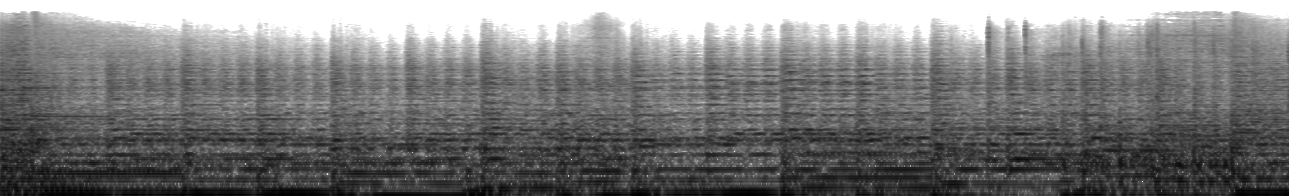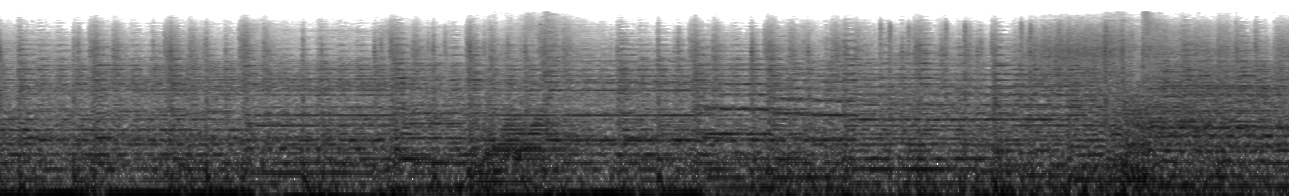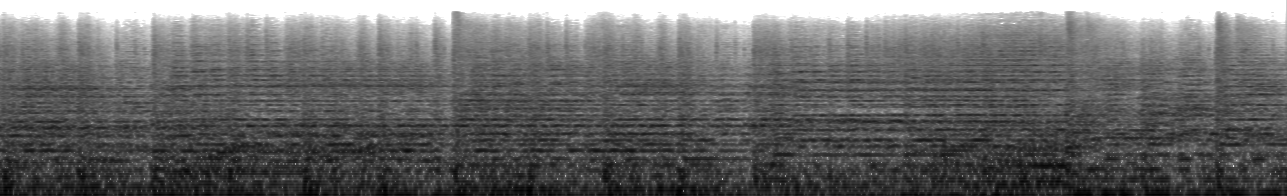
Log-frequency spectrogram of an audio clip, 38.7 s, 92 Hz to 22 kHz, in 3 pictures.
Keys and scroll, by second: 6.4 Delete, 8.3 e, 8.6 r, 12.6-14.4 typing, 14.9 Return, 18.9 e, 24.0-25.3 typing, 26.7-28.1 typing, 29.7 typing.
